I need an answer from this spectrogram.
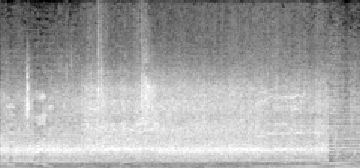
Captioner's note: cheers and applause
